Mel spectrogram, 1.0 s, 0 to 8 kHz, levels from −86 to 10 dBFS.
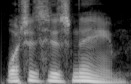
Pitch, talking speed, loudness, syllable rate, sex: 110 Hz, 245 wpm, -14 LUFS, 4.5 syllables/s, male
